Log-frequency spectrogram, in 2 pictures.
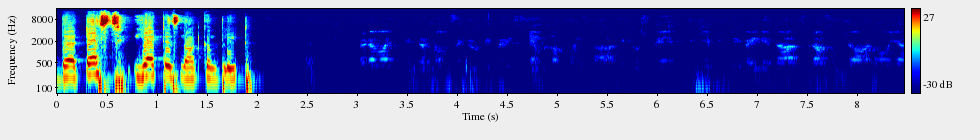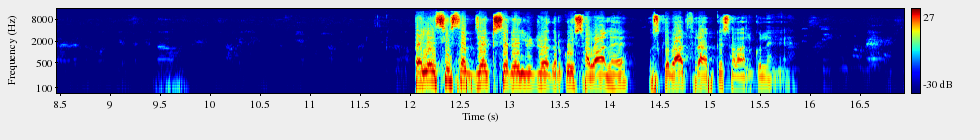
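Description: A woman speaks firmly into a microphone.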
